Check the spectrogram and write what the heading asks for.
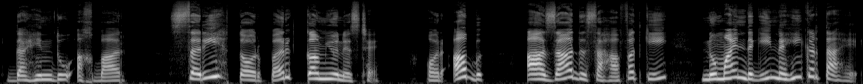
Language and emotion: Urdu, disgusted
